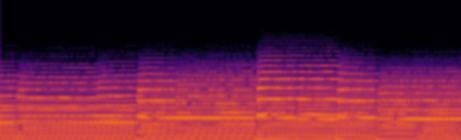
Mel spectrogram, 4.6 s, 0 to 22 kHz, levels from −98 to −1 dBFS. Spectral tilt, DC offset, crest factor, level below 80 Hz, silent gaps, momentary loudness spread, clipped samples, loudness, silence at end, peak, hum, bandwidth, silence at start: -7 dB/octave; 0.6%; 16 dB; -50 dBFS; none; 6 LU; under 0.1%; -30 LUFS; 0 s; -14 dBFS; none; 7.2 kHz; 0 s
